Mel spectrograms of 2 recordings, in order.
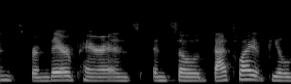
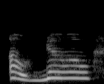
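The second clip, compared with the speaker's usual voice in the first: higher, louder mock-dramatic gasp of "Oh no"; 7 semitones higher, 4 dB louder than usual. Shown as a demonstration. Showing listeners a dramatic boundary, higher and louder. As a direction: play up a fake boundary drama.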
